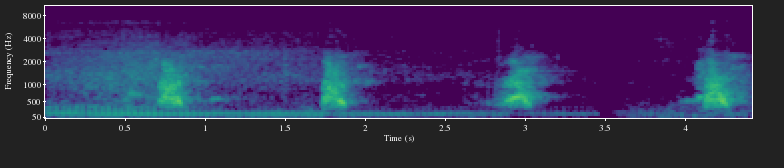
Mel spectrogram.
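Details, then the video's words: Angry Rottweiler reacting to a cow, four rough barks about a second apart, with a low engine-like hum underneath the first half. "Angry Rottweiler"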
